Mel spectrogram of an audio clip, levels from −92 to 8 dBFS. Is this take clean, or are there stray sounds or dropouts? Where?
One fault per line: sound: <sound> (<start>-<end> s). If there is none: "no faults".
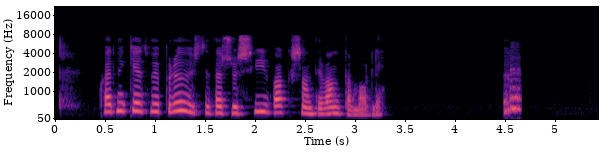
sound: laugh (4.5-4.7 s)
